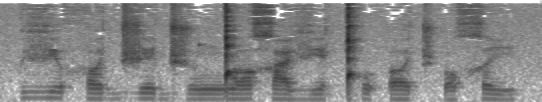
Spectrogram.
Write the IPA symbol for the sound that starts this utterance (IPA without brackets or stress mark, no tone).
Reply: vʲ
